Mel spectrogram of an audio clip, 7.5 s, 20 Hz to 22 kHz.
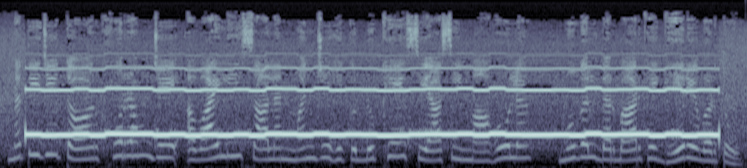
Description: FT8 (one signal), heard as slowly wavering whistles, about 6.25 baud, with speech in Sindhi.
